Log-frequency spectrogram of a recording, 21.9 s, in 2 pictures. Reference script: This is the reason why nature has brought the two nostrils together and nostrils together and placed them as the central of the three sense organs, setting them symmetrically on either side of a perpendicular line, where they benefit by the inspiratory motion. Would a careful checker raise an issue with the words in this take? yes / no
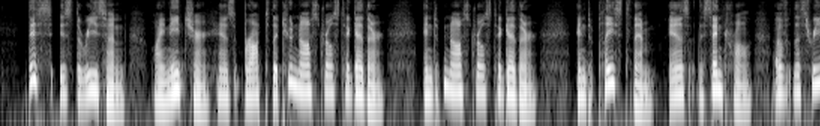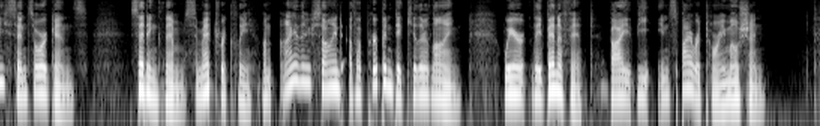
no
